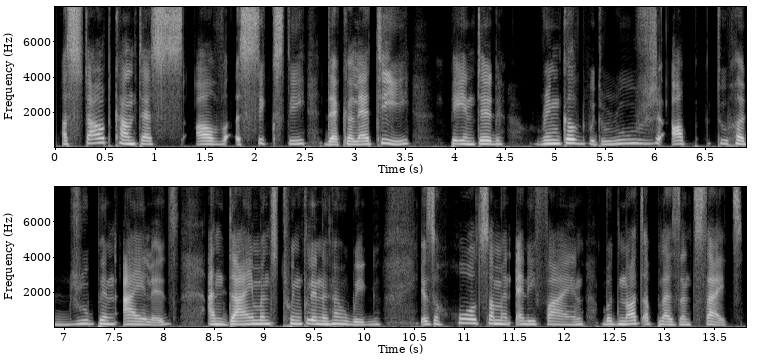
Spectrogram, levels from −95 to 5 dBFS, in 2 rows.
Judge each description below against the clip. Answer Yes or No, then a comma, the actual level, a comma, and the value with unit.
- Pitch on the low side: No, medium, 185 Hz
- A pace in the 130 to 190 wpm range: Yes, slow, 135 wpm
